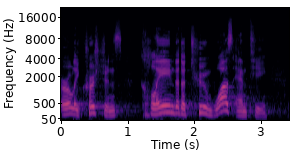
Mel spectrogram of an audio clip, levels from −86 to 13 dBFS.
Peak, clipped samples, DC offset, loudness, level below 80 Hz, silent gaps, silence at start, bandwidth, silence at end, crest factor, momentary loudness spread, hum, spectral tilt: -26 dBFS; under 0.1%; under 0.1%; -44 LUFS; -88 dBFS; none; 0 s; 16 kHz; 0.35 s; 18 dB; 16 LU; none; -4 dB/octave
